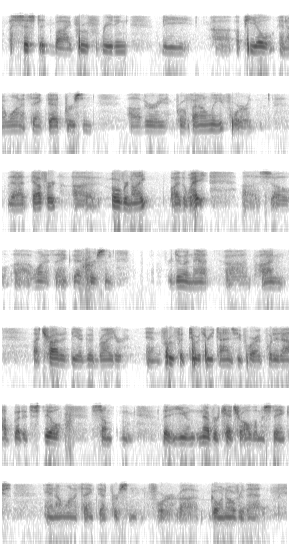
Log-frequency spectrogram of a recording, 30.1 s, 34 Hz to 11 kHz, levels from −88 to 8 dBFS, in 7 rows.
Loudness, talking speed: -34 LUFS, 160 wpm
